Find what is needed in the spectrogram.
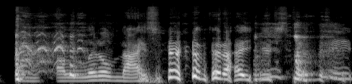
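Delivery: slow delivery, laughing through the words.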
